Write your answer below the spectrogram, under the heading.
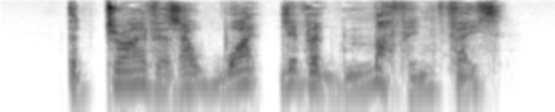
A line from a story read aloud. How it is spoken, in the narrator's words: she muttered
